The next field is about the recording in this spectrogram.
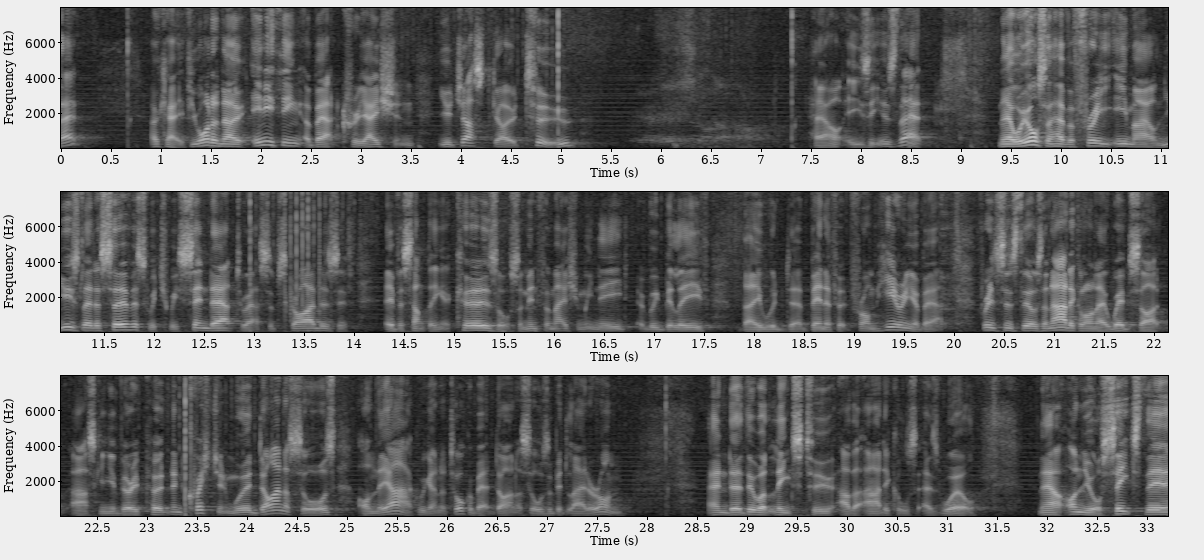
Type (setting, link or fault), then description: setting, live audience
